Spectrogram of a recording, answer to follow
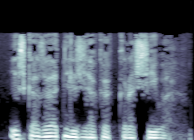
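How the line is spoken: Admiring sigh. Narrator (Russian): вздохнул Иероним

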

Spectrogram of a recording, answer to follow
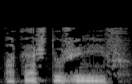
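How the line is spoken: Glum. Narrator (Russian): уныло ответил Мартин

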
